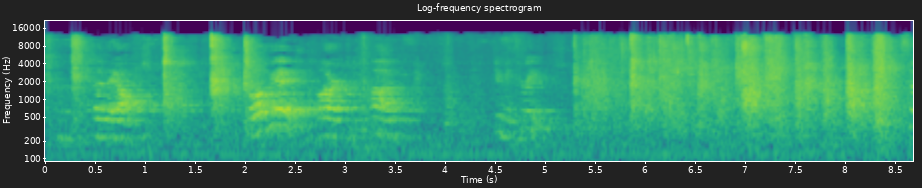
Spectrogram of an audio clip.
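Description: Voices in a large room, broken by sharp taps and claps; from about five seconds in, a dense run of many claps and taps from a group.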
